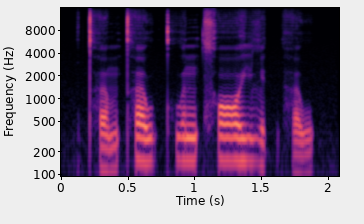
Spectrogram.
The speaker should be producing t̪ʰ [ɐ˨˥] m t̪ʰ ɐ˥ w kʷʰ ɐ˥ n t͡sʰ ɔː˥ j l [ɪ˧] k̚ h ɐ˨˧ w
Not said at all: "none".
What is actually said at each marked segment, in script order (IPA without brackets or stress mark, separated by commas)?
ɐ˨˥, ɪ˨˥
